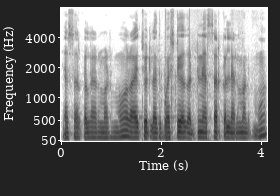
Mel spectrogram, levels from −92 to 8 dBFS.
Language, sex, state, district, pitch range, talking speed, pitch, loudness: Telugu, male, Andhra Pradesh, Annamaya, 110-115 Hz, 145 wpm, 110 Hz, -17 LUFS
